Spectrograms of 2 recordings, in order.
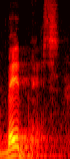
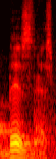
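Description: First: The word is said with a Texan pronunciation. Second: The word is said with a standard pronunciation. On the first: "in down in Texas where I come from, they pronounce it a business" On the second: "not a business"

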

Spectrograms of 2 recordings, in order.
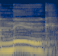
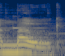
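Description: First: The vowel does not rhyme with Vogue. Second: The vowel rhymes with Vogue. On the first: The speaker calls it wrong. "I'm pronouncing it horrifically" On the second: The speaker calls it right. "It's actually like a Moog, like Vogue"

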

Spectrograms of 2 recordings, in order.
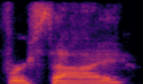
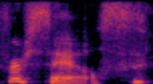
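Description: First: The name is pronounced the French way. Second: The name is pronounced the anglicized local way. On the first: This is the original French place name. "It is spelled exactly like Versailles" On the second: This is the local Kentucky place name. "because it is Kentucky, it is pronounced Versailles"

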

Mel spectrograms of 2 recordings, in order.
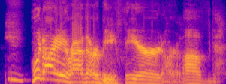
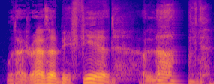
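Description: First: It is spoken in a sarcastic pirate accent. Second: It is spoken in a mock French accent. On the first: "Sarcastic pirate" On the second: "I don't know if that was French"

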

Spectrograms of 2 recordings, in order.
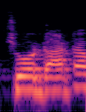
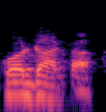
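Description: First: The word starts with a 'ch' sound. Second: The word starts with a 'k' sound. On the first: The speaker calls it wrong. "चोडाटा मत बोलिएगा" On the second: The speaker calls it right. "Phylum का नाम है कॉर्डाटा"

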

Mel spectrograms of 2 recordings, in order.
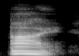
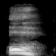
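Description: First: The vowel is long, as in eye. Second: The vowel is short, as in sit. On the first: The speaker calls it wrong. "not I" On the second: The speaker calls it right. "Two S's make the I short. Therefore, it becomes I"

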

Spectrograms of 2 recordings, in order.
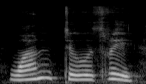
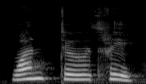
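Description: Both takes have the same delivery.

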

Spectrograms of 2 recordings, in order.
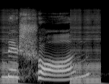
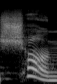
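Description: First: The vowel is a plain back o. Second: The vowel is a front rounded umlaut ö. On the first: The speaker calls it wrong. "Не шун, не шон" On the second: The speaker calls it right. "а саме schön"

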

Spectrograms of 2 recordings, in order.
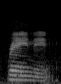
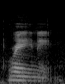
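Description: No difference in how they are said.

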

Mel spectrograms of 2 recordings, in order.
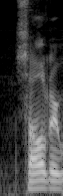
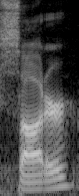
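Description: First: The word is said with an L sound. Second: The word is said without an L sound. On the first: The speaker calls it right. "Solder with an L. That's the right way to pronounce it" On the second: The speaker calls it wrong. "All you guys that say solder are saying it wrong"

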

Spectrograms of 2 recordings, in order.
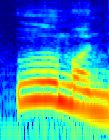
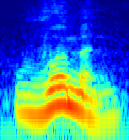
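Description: First: It begins with a plain u vowel. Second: It begins with a w glide. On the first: The speaker calls it wrong. "W の発音が抜けちゃってますね" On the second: The speaker calls it right. "英語ではW がありますから"

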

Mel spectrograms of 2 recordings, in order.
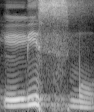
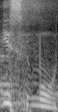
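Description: First: The word begins with an l sound. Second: The word begins with a vowel sound. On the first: The speaker calls it right. "tapi lismu" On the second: The speaker calls it wrong. "bukan ismu"

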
